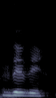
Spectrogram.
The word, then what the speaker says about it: Dede: Dede. – Dede. dede d D-E-D-E, Dede.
